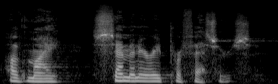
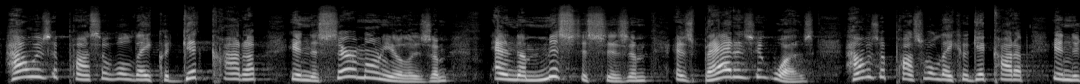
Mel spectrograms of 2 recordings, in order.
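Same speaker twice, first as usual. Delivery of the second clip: incredulous disbelief; 6 semitones higher than usual. Retold or imitated. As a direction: ask it as if you can't believe it. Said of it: "so you say to yourself".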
